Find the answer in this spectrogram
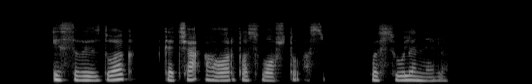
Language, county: Lithuanian, Klaipėda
